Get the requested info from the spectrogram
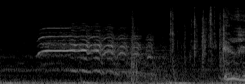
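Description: A horse whinnying, played from the episode's soundtrack: one long call starting about a third of a second in, wavering and falling in pitch, followed by a few sharp knocks near the end.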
